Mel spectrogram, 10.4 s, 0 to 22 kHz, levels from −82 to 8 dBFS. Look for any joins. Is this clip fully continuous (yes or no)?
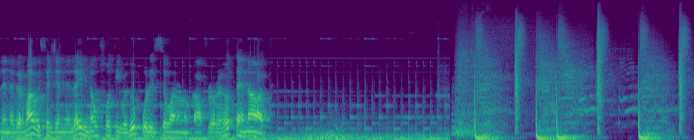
no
